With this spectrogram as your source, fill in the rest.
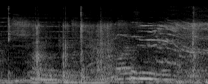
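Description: A door knob turns.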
